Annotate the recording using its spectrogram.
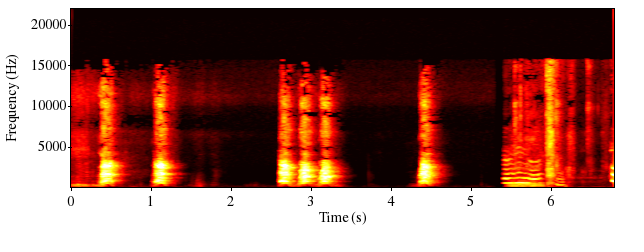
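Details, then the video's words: Pet Dachshunds talking during rough and tumble play: a run of sharp, noisy barks, some in quick pairs and triples, then a wavering, whiny yodel-like vocalisation near the end. "Dachshunds talking"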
